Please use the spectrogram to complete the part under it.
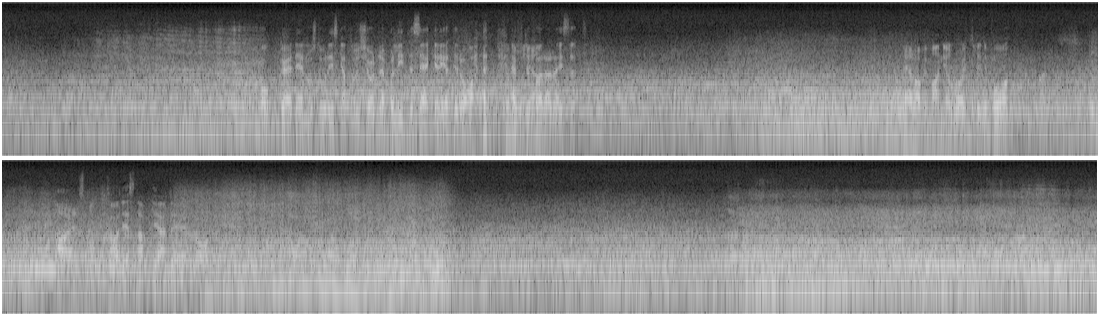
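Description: Racing car engines roar and whine as cars speed past.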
